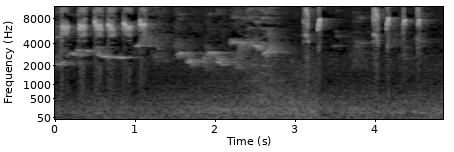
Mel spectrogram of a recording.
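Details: Scarlet-headed flowerpecker (konin) in energetic gacor song meant to provoke rival birds: a quick run of sharp high ticking notes, then thin descending whistled slurs and a few isolated high chips.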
